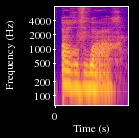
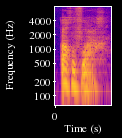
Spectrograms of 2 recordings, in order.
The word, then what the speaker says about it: au revoir: It is pronounced from the nose. À bientôt. You can also say goodbye, which is au revoir.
